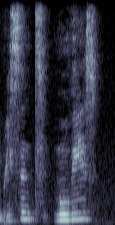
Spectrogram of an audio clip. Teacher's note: the N and the M kind of cancel out the T.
